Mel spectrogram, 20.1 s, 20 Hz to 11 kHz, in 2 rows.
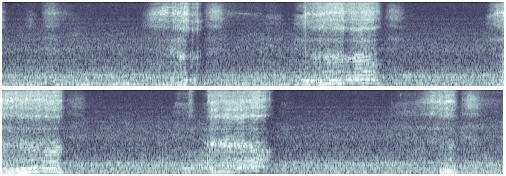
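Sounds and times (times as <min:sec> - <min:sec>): girl snoring: 0:00.0 - 0:01.5, 0:02.8 - 0:08.0, 0:09.7 - 0:11.6, 0:13.5 - 0:15.5, 0:17.9 - 0:20.0.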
